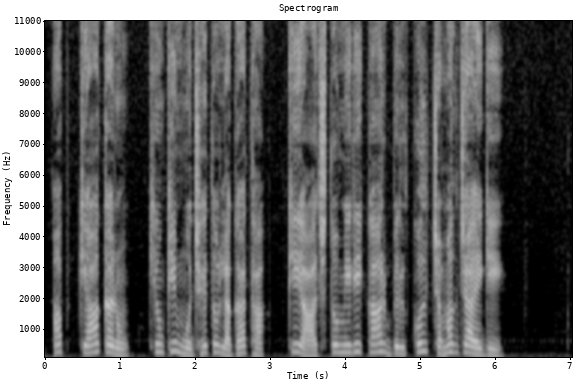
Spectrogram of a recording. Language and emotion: Hindi, sad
